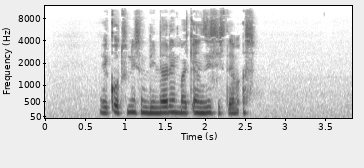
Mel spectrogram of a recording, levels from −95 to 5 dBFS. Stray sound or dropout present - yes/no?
no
